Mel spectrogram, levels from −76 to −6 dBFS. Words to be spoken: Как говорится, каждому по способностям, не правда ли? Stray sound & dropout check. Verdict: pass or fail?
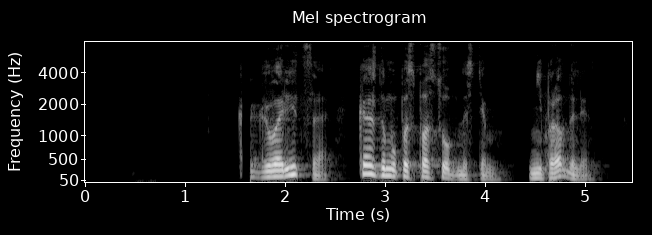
fail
